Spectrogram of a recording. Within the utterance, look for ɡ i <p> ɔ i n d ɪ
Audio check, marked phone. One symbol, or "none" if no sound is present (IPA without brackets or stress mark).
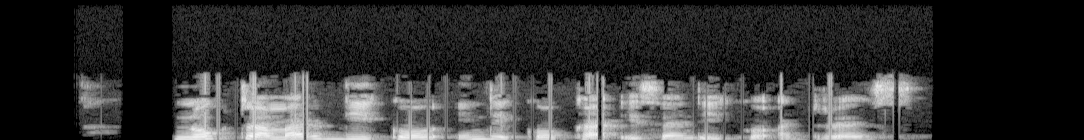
k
